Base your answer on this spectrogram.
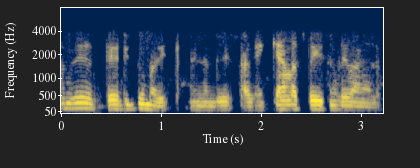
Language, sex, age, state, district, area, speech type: Malayalam, male, 45-60, Kerala, Palakkad, rural, conversation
